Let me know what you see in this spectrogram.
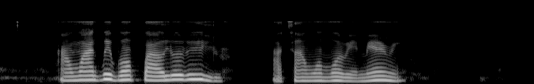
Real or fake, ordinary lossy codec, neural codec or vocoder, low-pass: fake; none; codec, 16 kHz, 8 kbps, FunCodec, trained on LibriTTS, 25 frames a second; none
